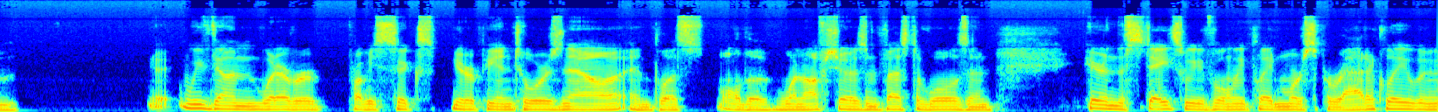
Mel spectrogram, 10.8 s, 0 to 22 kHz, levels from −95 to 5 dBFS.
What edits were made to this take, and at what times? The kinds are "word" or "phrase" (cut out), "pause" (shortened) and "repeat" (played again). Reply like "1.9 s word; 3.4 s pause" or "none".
3.3 s pause; 5.3 s pause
